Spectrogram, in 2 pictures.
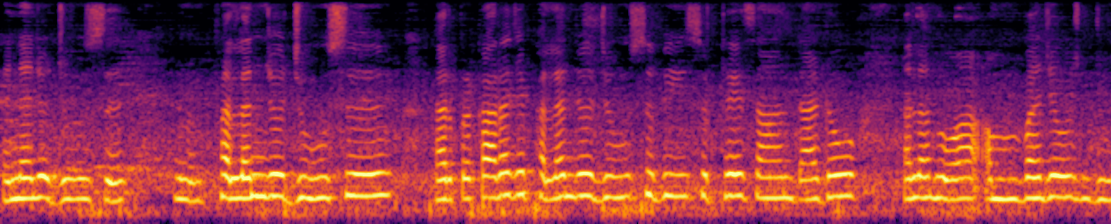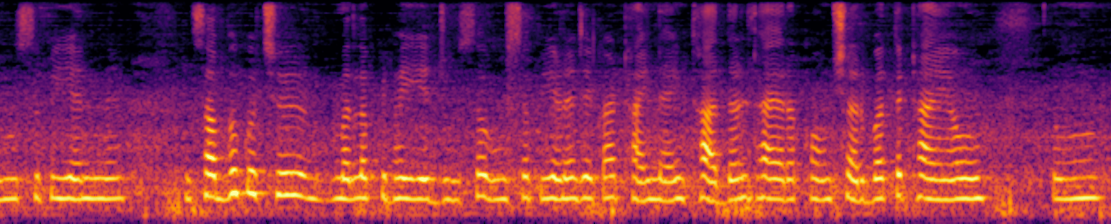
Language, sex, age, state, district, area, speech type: Sindhi, female, 45-60, Madhya Pradesh, Katni, urban, spontaneous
